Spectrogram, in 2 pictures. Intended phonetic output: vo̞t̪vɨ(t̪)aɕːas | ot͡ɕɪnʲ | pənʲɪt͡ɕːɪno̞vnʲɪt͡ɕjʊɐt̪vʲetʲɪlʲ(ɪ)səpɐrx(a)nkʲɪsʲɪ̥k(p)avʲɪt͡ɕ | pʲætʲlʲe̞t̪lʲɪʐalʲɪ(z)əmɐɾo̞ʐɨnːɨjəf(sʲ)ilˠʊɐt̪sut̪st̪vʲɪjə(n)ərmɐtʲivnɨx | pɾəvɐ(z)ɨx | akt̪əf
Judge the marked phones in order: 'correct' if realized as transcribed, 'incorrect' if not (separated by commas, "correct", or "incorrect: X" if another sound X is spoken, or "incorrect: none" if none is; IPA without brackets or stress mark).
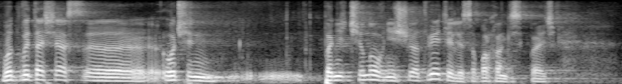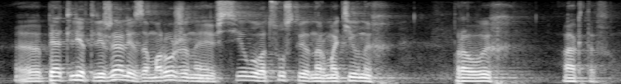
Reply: correct, correct, correct, correct, correct, correct, correct, incorrect: v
